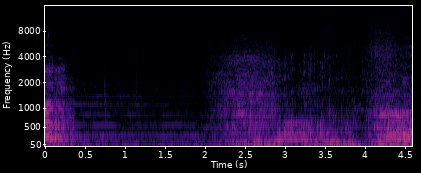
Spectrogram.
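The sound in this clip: A giant ape roars in a video game, a long, rough, growling roar that swells and holds loudly, then surges again into another deep roar at the end.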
